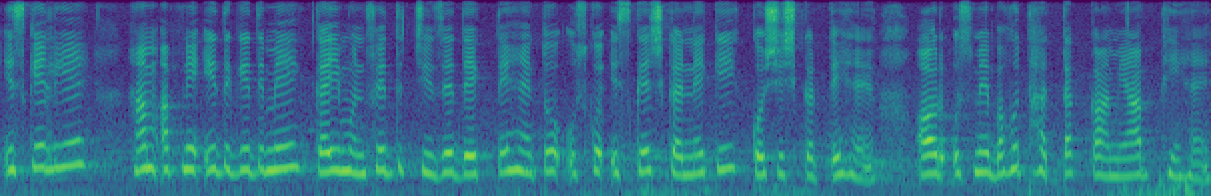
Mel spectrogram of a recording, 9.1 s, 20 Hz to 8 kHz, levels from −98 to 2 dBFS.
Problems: none marked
